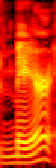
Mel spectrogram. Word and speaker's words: Maher: I believe it's pronounced Maher, M-A-H-E-R.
